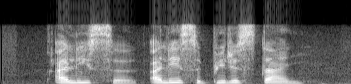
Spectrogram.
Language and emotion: Russian, neutral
